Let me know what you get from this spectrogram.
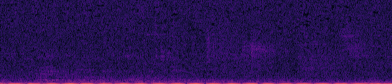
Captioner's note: none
